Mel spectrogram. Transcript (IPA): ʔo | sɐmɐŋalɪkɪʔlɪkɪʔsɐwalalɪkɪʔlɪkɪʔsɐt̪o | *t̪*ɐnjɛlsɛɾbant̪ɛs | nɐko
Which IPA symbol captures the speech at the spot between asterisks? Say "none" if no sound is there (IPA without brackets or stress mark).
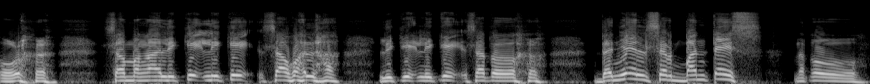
d̪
